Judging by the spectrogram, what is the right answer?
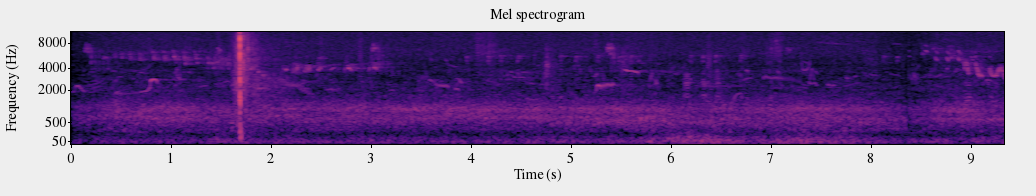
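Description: A single sharp crack of a golf club striking a ball off the tee about two seconds in, over faint outdoor background with a few bird chirps.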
